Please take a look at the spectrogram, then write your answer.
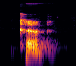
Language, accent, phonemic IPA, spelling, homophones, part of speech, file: English, Southern England, /kɜːb/, curb, kerb / kirb, noun / verb, LL-Q1860 (eng)-curb.wav
- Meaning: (noun) 1. A concrete margin along the edge of a road; a kerb (UK, Australia, New Zealand) 2. A raised margin along the edge of something, such as a well or the eye of a dome, as a strengthening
